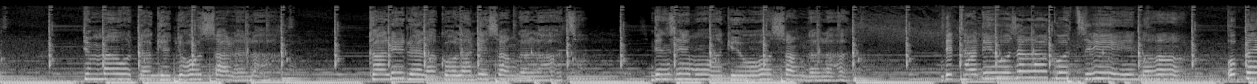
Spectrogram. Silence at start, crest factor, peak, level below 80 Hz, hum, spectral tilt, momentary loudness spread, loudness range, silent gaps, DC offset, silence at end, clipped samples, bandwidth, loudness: 0 s; 14 dB; 0 dBFS; -20 dBFS; none; -5.5 dB/octave; 4 LU; 1 LU; none; under 0.1%; 0 s; under 0.1%; 17 kHz; -16 LUFS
